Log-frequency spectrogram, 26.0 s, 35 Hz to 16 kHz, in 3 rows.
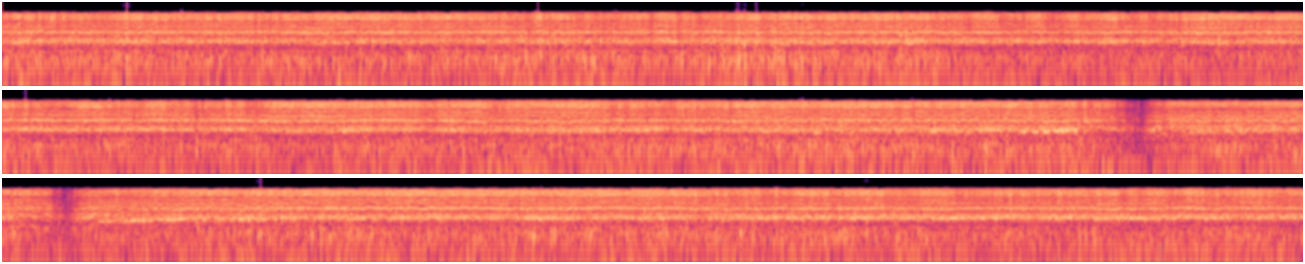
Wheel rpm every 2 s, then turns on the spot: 240, 230, 230, 230, 230, 220, 210, 180, 130, 190, 230, 220, 230.
none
